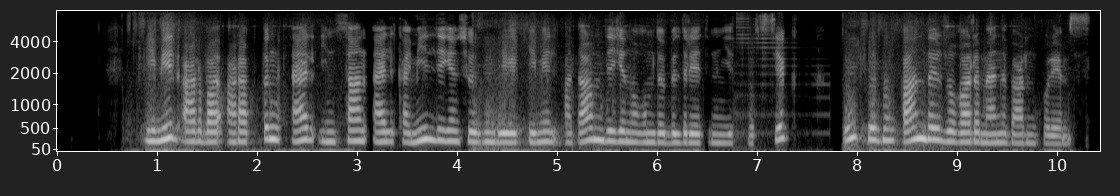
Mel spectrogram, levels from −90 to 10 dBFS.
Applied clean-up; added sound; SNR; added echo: neural separator model SepFormer DNS4.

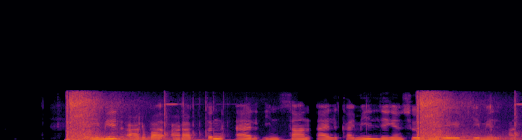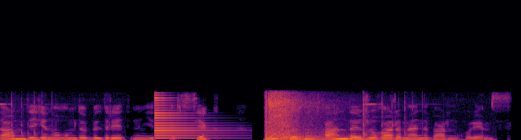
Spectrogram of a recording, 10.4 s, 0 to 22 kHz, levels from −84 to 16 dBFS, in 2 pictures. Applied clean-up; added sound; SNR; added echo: none; Gunshot, gunfire + Guitar; 1 dB; none.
